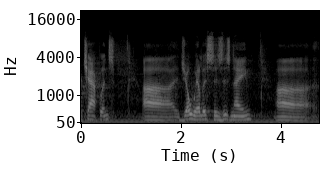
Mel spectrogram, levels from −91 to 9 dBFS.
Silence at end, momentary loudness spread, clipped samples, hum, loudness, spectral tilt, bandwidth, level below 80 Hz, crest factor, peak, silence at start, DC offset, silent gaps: 0 s; 13 LU; under 0.1%; 60 Hz at -65 dBFS; -47 LUFS; -3 dB/octave; 12.5 kHz; -70 dBFS; 20 dB; -28 dBFS; 0 s; under 0.1%; none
